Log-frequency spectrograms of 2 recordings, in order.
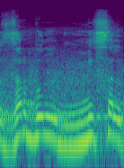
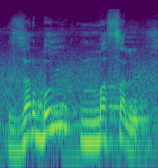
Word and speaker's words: ضرب المثل: کی ہے ضرب المثل، اسے کچھ لوگ ضرب المثل پڑھتے ہیں جو بالکل غلط تلفظ ہے، ضرب المثل۔ تو ضرب المثل کے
